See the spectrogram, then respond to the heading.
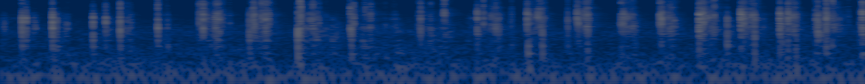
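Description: Long nails tap quickly on the pump head and body of a small white plastic face wash bottle with a purple pump top. About two dozen dry, bright clicks land in an uneven, rapid rhythm, each dying out almost instantly with no low-end body.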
